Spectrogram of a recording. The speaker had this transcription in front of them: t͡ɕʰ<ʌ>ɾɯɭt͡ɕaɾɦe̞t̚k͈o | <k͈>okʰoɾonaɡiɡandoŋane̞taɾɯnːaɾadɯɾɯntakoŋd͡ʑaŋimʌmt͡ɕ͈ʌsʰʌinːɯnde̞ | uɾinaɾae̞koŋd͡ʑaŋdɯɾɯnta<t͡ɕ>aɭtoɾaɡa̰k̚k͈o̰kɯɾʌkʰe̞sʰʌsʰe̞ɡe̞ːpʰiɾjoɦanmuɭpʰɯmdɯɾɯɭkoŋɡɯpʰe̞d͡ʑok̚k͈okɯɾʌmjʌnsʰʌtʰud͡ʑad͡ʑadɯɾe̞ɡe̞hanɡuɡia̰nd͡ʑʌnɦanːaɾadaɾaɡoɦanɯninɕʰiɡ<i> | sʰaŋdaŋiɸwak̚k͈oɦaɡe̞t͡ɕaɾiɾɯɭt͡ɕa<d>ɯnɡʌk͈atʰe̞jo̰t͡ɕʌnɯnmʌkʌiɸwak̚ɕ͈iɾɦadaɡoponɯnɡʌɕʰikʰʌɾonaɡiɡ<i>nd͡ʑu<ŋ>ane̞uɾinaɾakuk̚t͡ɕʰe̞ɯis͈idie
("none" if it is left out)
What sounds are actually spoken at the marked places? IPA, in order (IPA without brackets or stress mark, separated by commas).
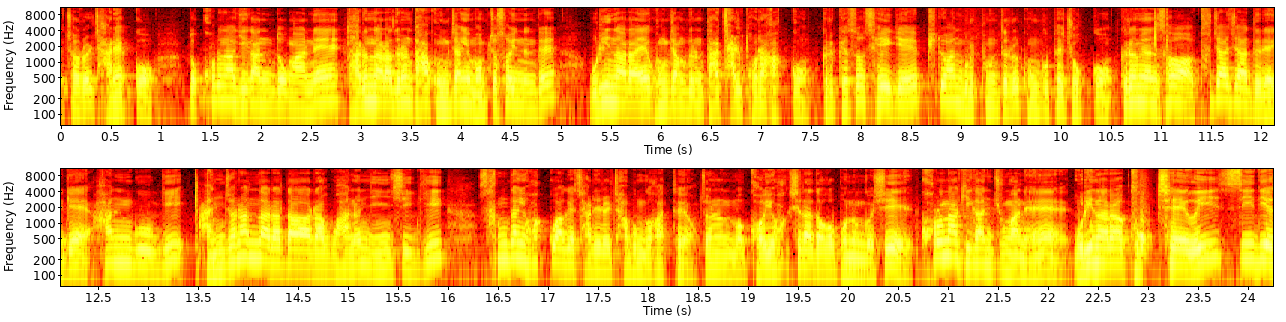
ʌ, t͈, t͡ɕ, i, b, a, ŋ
